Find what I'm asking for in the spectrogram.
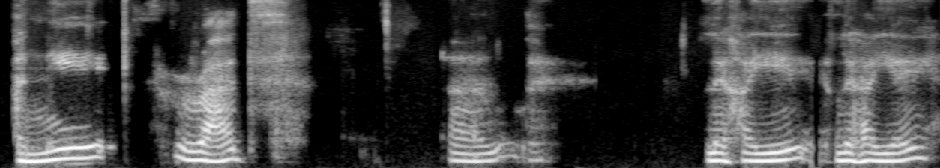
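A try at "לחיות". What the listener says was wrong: Right? Lahayye. We really want to hear this yud.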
